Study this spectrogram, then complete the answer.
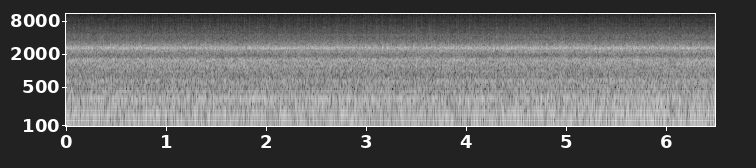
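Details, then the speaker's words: Ford F-250 idling after a serpentine belt tensioner replacement: steady, even idle with a constant whir. The growling noise the old tensioner made is gone, and it runs smoothly. Normal idle. "look good running good that was successful"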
